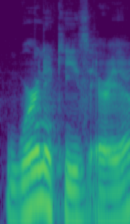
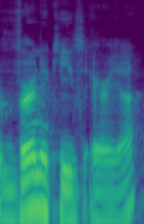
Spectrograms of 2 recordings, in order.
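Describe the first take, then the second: First: Said in the usual way. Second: "Wernicke's" with a V sound at the start; German-style "Wernicke's", opening on V; German pronunciation. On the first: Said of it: "the true German pronunciation". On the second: Shown as a demonstration. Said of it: "use the true German pronunciation".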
